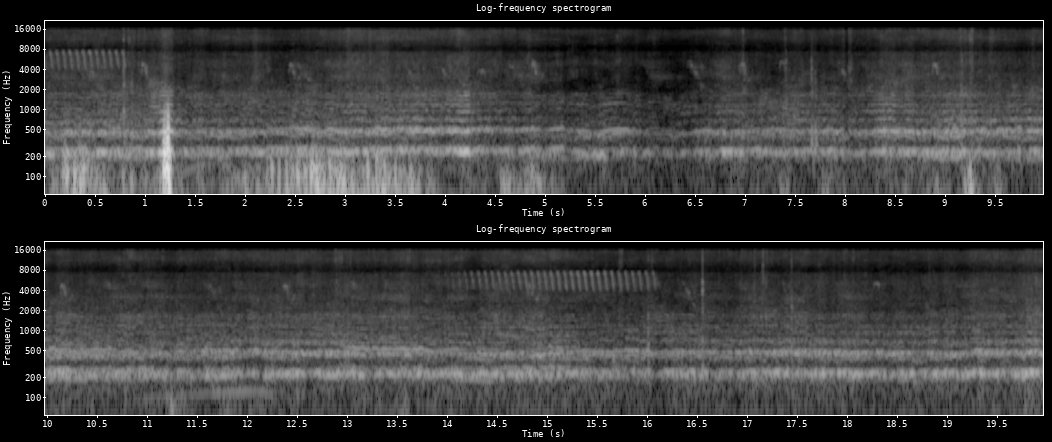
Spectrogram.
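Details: Feral colony of honey bees with workers in constant traffic: a sustained droning hum, a loud click and low rumble early on, then a smoother buzz with a faint high pulsed trill later.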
